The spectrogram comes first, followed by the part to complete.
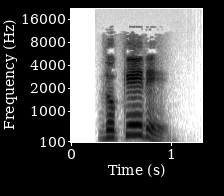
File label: "docere", latin; santillana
